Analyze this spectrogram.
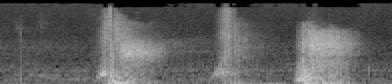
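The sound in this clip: A head bumping into a sign: three loud, hollow thwacks, each with a short swishing tail. The first two are spaced a little apart and the third follows quickly. No one talks.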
